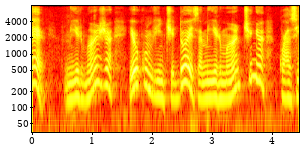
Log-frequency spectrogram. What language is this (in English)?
Portuguese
